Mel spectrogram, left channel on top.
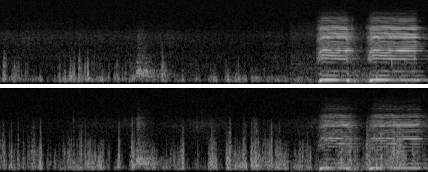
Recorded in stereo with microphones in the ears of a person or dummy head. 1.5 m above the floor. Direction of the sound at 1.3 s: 40° right (ahead or behind).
